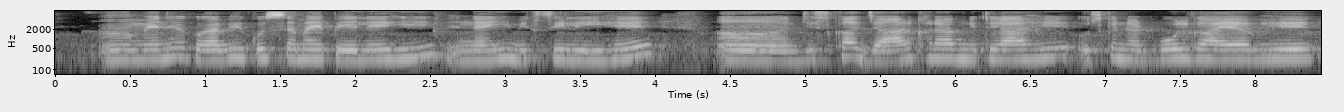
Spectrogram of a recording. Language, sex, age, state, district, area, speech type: Hindi, female, 18-30, Madhya Pradesh, Bhopal, urban, spontaneous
